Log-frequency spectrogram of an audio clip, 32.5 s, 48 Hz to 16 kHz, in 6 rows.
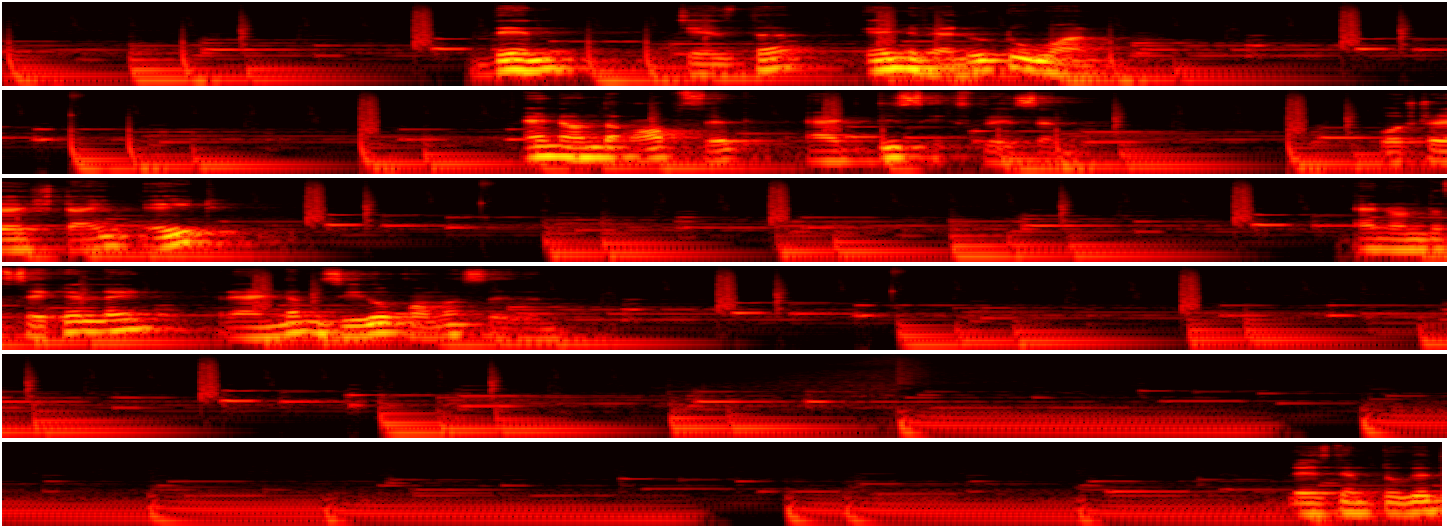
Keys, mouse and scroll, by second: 4.1 Return, 8.2 click, 9.3 alt+click, 11.1-12.5 typing, 13.5 Return, 15.9 BackSpace, 16.1 ;, 16.9 Return, 18.5-19.8 typing, 20.9 click, 22.0 Return, 24.5 ,, 27.7-31.4 drag, 32.2-32.4 scroll up 2.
